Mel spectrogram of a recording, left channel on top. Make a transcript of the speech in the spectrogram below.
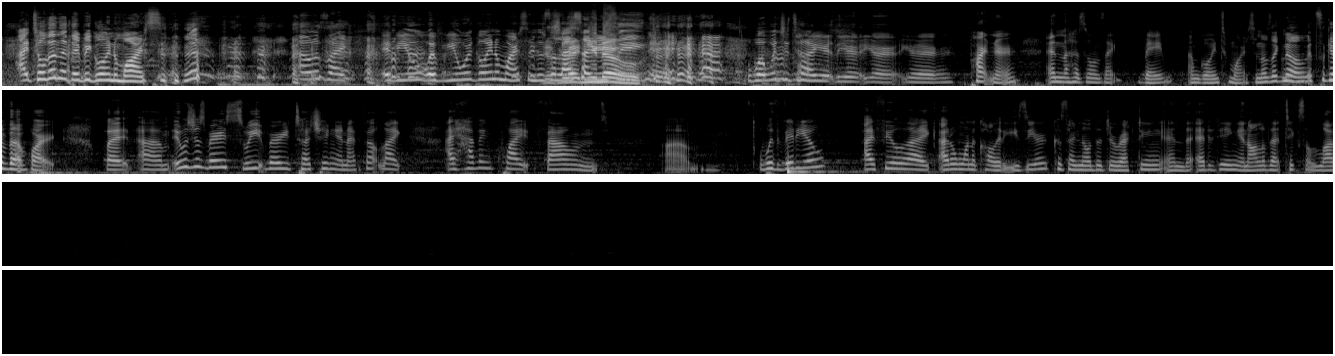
I told them that they'd be going to Mars. I was like, if you were going to Mars and this is Just the last time letting you see, what would you tell your partner? And the husband was like, "Babe, I'm going to Mars." And I was like, "No, let's skip that part." But it was just very sweet, very touching, and I felt like I haven't quite found with video. I feel like I don't want to call it easier because I know the directing and the editing and all of that takes a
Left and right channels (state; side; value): silent; right; 59 dB below the other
